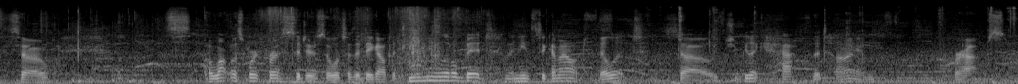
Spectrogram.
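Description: Over clear background music, a man talks at a moderate pace with long, frequent pauses in a dry sound with no echo. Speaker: sailing vlogger. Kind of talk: casual vlog chat. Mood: relaxed, mildly relieved. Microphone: phone near.

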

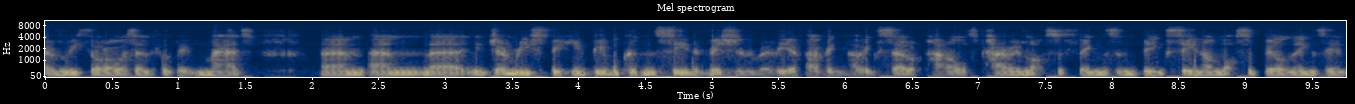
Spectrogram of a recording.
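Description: A man talks at a very fast pace with a very deep, low pitch and monotone, flat intonation. The sound is dry with no echo, and the background is quiet. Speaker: guest. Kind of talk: interview answer. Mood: warm, a bit nervous. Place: home room. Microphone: video call.

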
